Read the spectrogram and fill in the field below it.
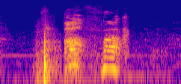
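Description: A young man groans loudly nearby.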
